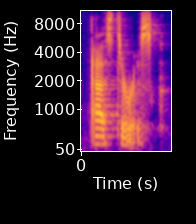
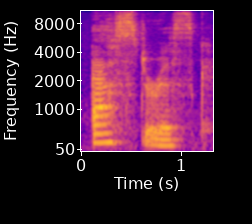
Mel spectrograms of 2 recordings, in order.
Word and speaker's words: asterisk: end of the word the two letters S and K make the sound SK not the word is pronounced asterisk not asteris let's listen to some examples asterisk asterisk this is called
